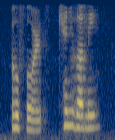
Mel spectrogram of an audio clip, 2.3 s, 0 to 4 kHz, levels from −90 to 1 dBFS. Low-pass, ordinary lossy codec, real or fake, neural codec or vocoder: 3.6 kHz; AAC, 16 kbps; fake; codec, 16 kHz, 0.8 kbps, ZipCodec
